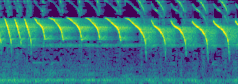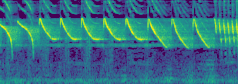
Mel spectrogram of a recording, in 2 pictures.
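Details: Canary singing played to stimulate canaries: a long series of loud sweeping whistles falling in pitch, evenly spaced, speeding up slightly, ending in a quick rattle.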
